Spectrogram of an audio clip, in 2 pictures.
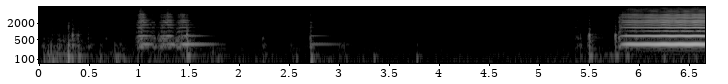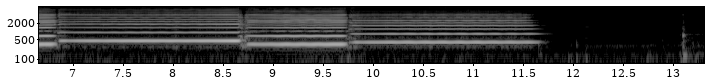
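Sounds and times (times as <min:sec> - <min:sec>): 
violin: 0:01.0 - 0:01.8, 0:05.8 - 0:11.8.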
